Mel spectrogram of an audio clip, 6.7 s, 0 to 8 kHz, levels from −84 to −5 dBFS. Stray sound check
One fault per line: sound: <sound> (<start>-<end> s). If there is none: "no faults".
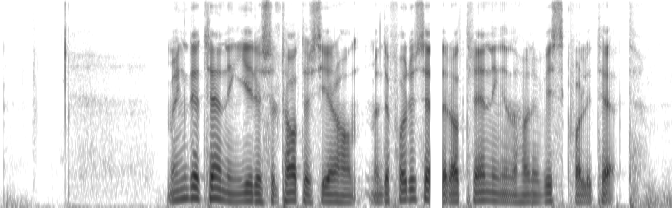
sound: dropout (4.3-4.4 s)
